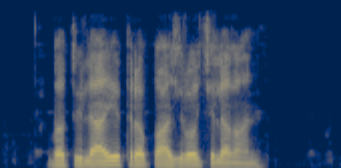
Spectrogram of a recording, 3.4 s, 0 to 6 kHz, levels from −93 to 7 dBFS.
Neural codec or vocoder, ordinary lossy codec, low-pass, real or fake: codec, 16 kHz, 2 kbps, FunCodec, trained on LibriTTS, 25 frames a second; AAC, 48 kbps; 5.4 kHz; fake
